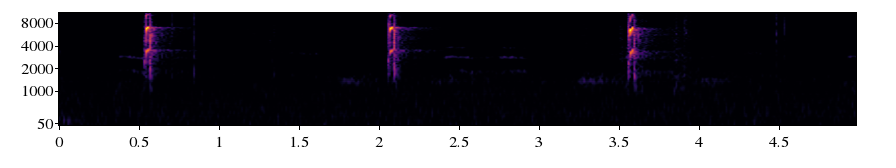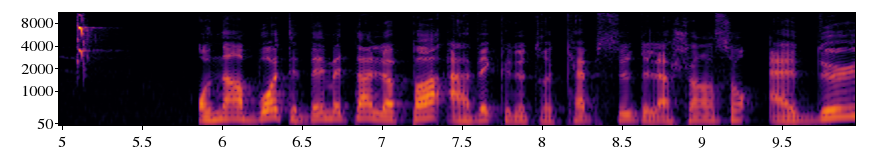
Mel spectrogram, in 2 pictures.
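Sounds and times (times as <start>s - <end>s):
single bird repeating a sharp high call: 0.0s - 0.8s, 2.0s - 2.5s, 3.4s - 3.9s, 5.0s - 5.4s
speech: 5.8s - 9.9s.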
